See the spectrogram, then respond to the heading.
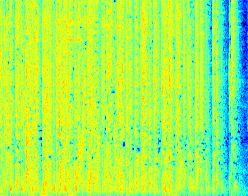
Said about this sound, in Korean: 박수.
